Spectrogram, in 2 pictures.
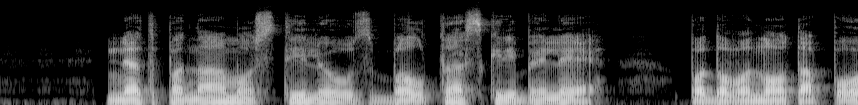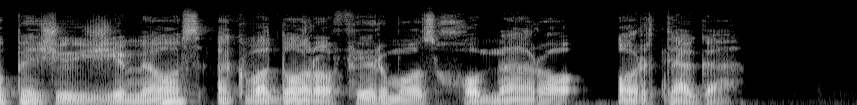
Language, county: Lithuanian, Klaipėda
